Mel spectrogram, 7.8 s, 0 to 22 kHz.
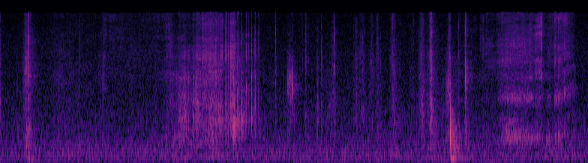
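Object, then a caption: Paperback workbook with glossy card cover. Long nails tap and scratch the glossy front cover of an A4 paperback workbook lying flat. Sharp, bright clicks stand out over longer, airy scraping stretches. The sound is quiet and dry, with little low end.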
